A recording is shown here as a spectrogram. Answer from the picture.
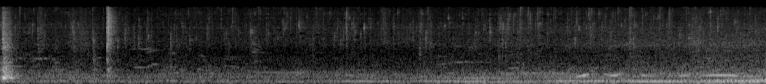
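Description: Chicken pieces frying in hot oil: a steady sizzle with small crackles. Two sharp clicks come at the very start and about a second in.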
